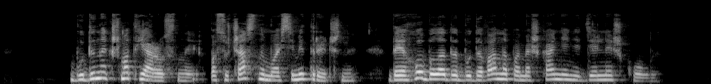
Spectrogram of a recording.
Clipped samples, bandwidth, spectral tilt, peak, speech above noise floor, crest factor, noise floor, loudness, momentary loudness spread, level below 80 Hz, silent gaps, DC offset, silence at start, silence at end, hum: under 0.1%; 11.5 kHz; -5 dB/octave; -2 dBFS; 56 dB; 16 dB; -72 dBFS; -16 LUFS; 15 LU; -58 dBFS; none; under 0.1%; 0.7 s; 0.55 s; none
